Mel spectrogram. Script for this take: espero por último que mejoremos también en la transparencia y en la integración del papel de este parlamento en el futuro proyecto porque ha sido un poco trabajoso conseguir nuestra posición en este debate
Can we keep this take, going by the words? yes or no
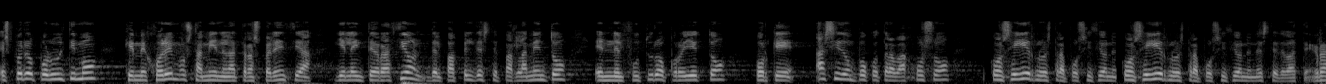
no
